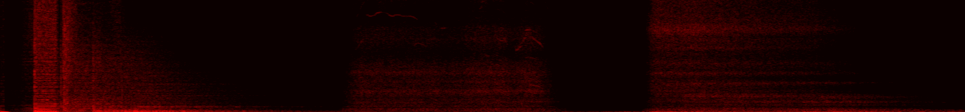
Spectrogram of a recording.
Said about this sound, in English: Let's take one more deep breath together, and we'll get back to the show.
